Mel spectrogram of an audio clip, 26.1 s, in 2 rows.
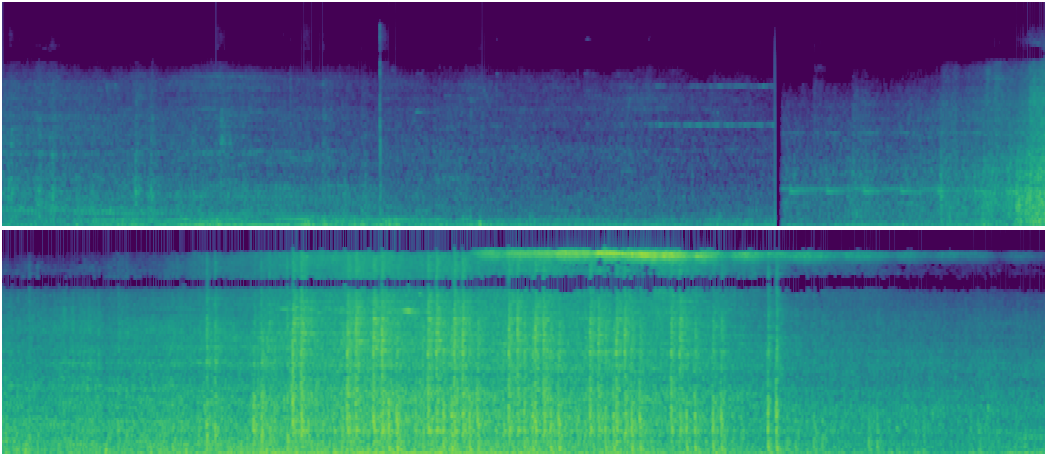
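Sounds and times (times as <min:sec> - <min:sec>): train wheels clacking: 0:11.7 - 0:24.2.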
